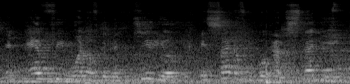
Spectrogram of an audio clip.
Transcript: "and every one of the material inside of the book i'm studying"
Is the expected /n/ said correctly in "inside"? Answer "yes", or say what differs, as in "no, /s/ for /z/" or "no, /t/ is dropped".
yes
